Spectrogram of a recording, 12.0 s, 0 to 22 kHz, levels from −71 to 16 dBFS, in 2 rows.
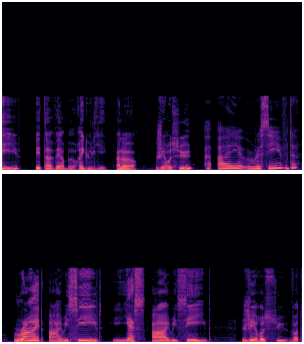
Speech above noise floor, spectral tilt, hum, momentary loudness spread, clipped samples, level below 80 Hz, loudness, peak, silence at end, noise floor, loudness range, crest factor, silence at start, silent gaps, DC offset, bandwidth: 35 dB; -6 dB/octave; none; 11 LU; under 0.1%; -42 dBFS; -17 LUFS; 0 dBFS; 0 s; -51 dBFS; 3 LU; 16 dB; 0 s; none; under 0.1%; 10 kHz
